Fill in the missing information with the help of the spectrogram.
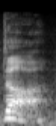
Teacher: there's not that aspirated there's not air coming out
